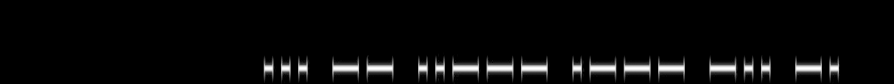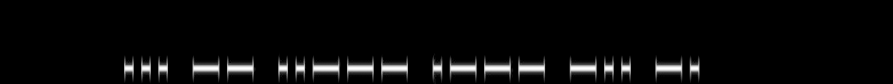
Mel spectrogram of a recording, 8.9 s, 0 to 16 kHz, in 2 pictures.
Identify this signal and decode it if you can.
Morse code, heard as a keyed tone, about 28 wpm, 700 Hz. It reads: SM2JDN SM2JDN
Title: DXCC-100 Call Signs - 6 Characters - Repeated 2x - 28wpm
